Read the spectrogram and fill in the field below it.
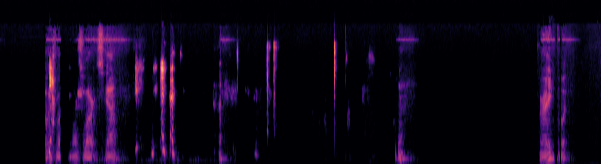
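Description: A man talks and laughs over an online call.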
